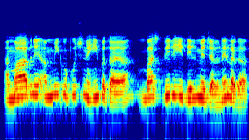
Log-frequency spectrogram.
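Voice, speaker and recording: A male storyteller narrates a scripted family story in a steady, even way. His voice sits a little high for a man, and the recording sounds slightly dull and lo-fi.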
